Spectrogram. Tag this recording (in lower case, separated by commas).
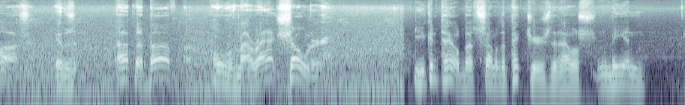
speech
